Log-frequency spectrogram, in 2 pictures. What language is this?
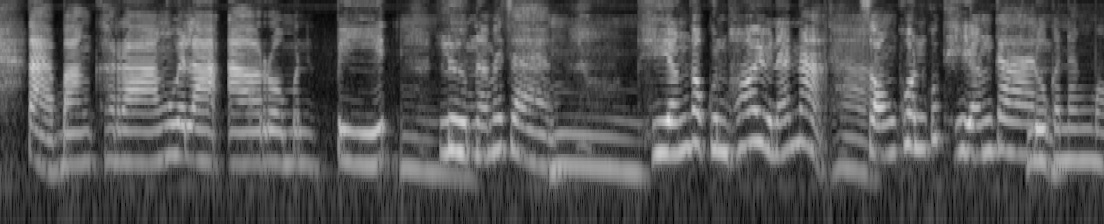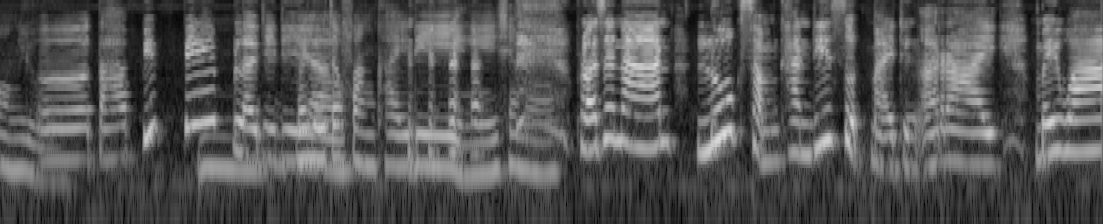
Thai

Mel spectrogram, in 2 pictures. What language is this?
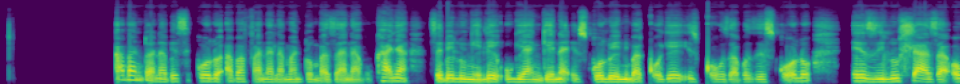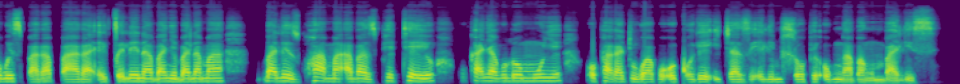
North Ndebele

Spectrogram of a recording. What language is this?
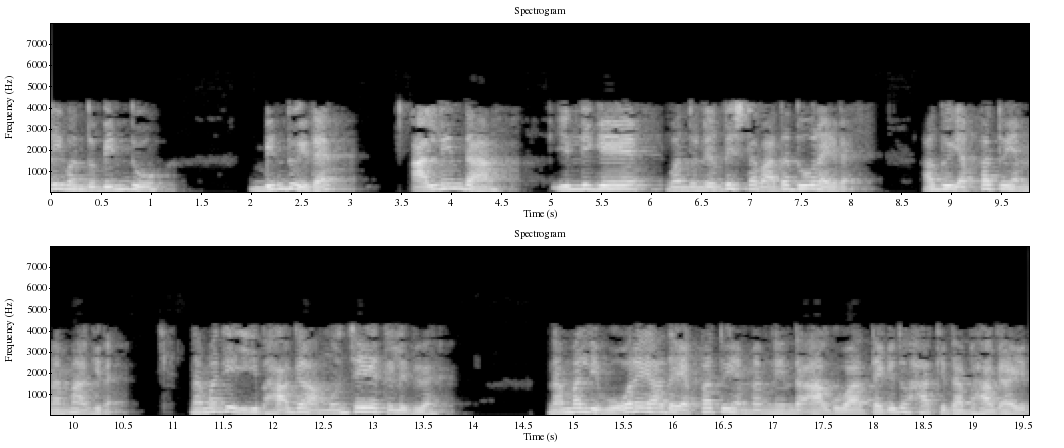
Kannada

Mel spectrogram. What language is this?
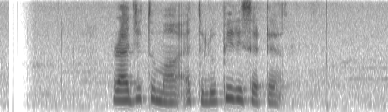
Sinhala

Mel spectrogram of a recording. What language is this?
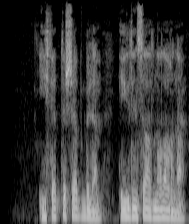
Bashkir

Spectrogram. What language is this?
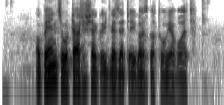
Hungarian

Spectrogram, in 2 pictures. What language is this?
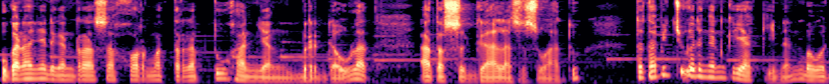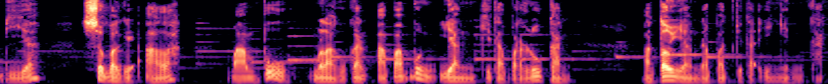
Indonesian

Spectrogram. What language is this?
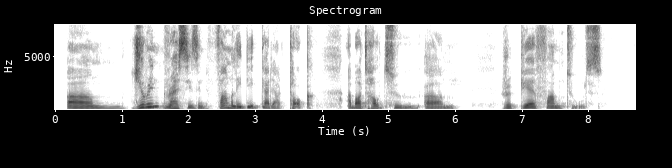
Nigerian Pidgin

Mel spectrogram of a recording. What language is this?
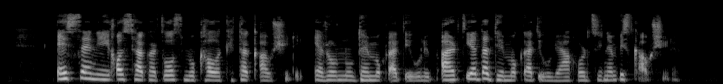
Georgian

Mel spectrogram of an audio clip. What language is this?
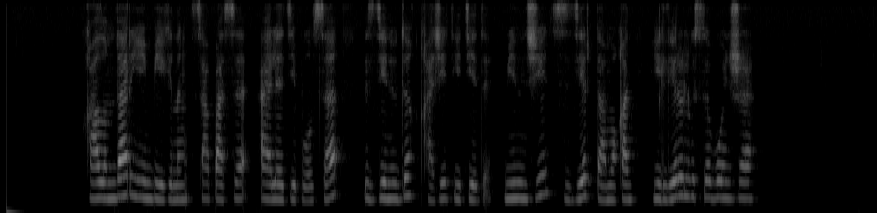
Kazakh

